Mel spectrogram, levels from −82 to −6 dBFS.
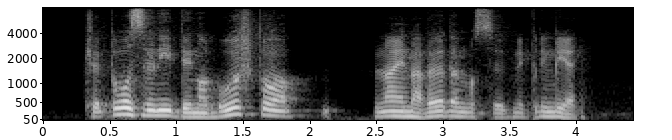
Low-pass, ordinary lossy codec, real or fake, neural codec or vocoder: none; none; fake; codec, 16 kHz, 0.5 kbps, X-Codec, HuBERT features, trained on general audio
